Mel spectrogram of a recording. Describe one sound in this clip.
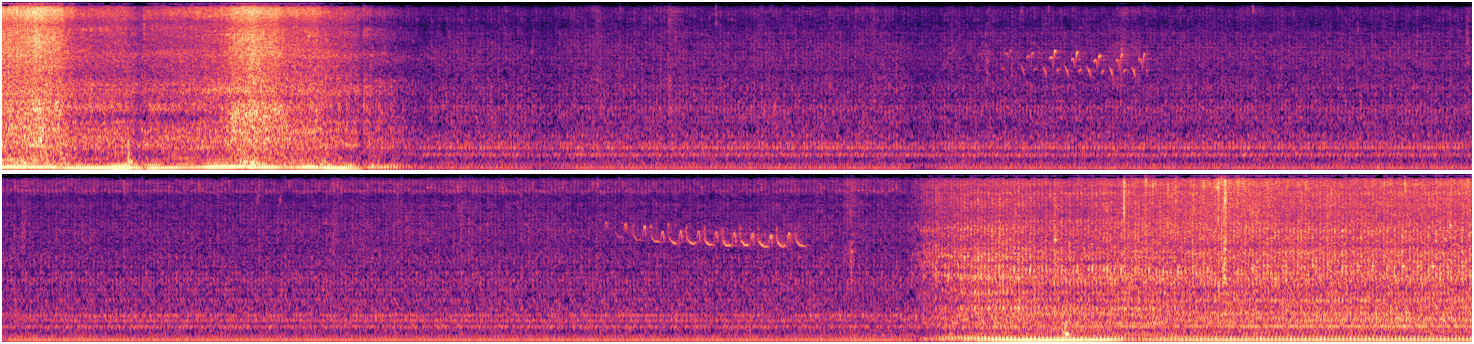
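A car engine revs hard.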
